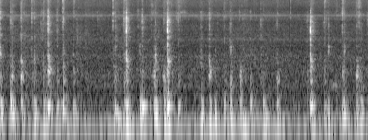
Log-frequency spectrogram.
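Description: Fingertips type on the low-profile plastic keys of a silver laptop keyboard, making a quiet, steady run of repeated taps. Each keystroke is a short, dull tap with most of its weight low in the range, and a few land harder with a brief bright click.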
